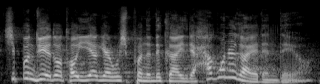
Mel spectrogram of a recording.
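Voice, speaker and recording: A male pastor delivers a sermon in a fairly high, bright voice, asking the congregation questions and acting out dialogue as he tells a story. His pitch swings widely and the hall gives a long reverb. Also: very animated, racing. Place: church sanctuary.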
